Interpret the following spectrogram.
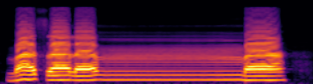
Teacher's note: tanwinnya masuk kepada huruf mim, tinggallah bunyi suara huruf min. Maka masalam ma, ya, kita namakan dengan idgham bi gunnah pula.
